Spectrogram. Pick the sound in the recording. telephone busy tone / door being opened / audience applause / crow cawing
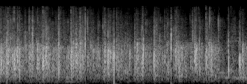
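audience applause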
